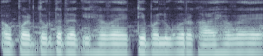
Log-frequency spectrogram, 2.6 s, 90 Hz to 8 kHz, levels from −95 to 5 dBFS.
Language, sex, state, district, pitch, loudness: Chhattisgarhi, male, Chhattisgarh, Sarguja, 125 Hz, -16 LUFS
